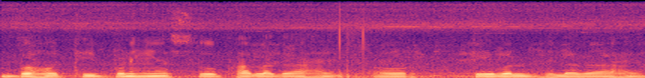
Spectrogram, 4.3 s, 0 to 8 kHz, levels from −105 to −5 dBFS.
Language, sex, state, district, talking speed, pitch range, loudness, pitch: Hindi, male, Madhya Pradesh, Katni, 155 wpm, 110-115 Hz, -18 LUFS, 115 Hz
